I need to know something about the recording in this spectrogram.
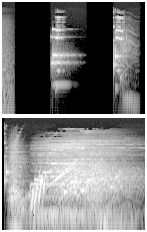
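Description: Bright game menu chimes ring and swell into a shimmering tone.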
